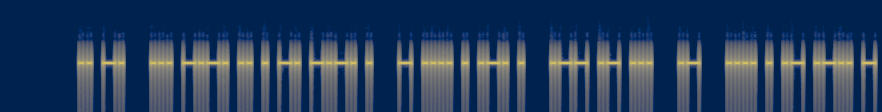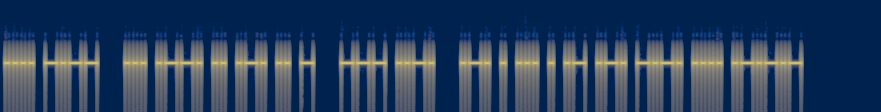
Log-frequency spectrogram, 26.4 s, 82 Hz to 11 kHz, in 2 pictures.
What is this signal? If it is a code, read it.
Morse code, heard as a keyed tone, about 20 wpm, 700 Hz. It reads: IN SCIENCE THERE WAS A HEALTHY SPIRIT OF RESEARCH.
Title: Sentences from Top 1400 Words 20wpm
